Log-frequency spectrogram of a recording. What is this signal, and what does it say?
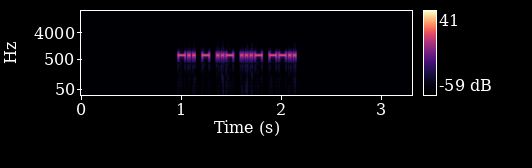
Morse code, heard as a keyed tone, about 51 wpm, 700 Hz. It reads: DTUVZ
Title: Code Groups - 5 Letters - 50wpm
